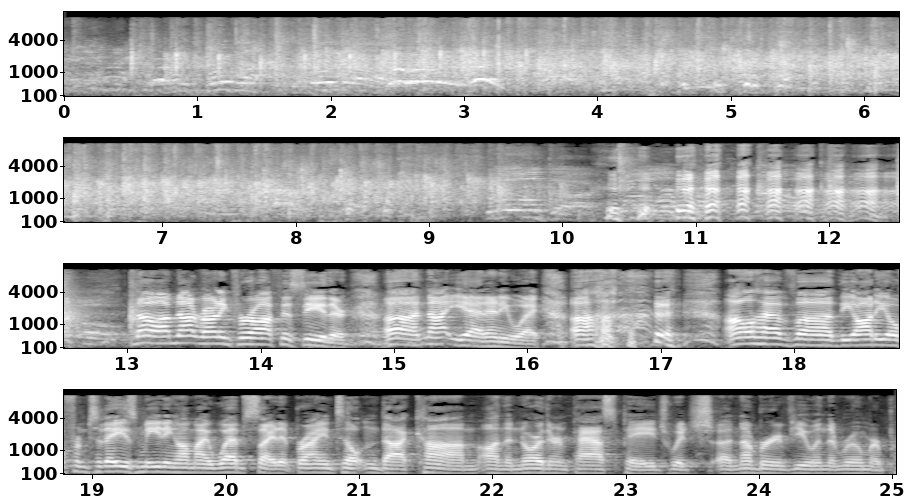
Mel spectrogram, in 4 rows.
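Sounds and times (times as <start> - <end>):
applause: 0.0 - 13.1
laughter: 0.0 - 17.5
speech: 10.4 - 25.0.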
